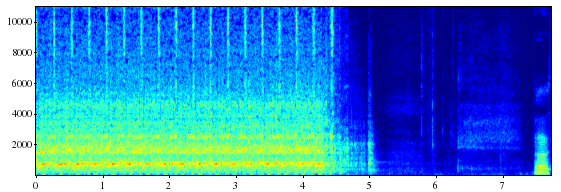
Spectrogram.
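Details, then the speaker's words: Jonsered LR 13 mower, Briggs & Stratton 12 hp after rewiring: starter cranks steadily about four pulses a second for four seconds, stops without catching; hard start, owner says battery is getting weak. "Alors, faut l'aider un peu. La batterie commence à être malade."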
